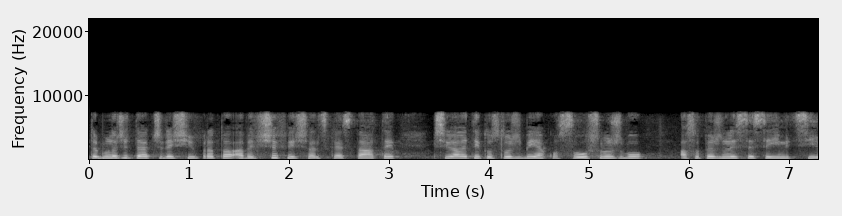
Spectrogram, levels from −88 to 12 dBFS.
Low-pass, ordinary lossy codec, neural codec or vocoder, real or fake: 7.2 kHz; none; codec, 24 kHz, 0.9 kbps, WavTokenizer, medium speech release version 1; fake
